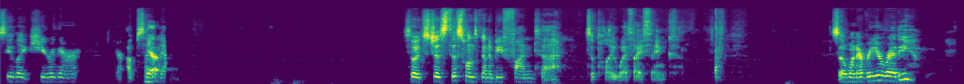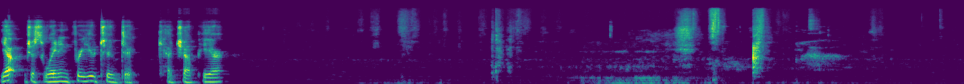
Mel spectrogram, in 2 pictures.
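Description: Cloth rustles softly as hands fold and smooth it.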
